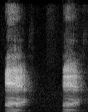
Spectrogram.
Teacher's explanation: your jaw is really low, your tongue is down and wide.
